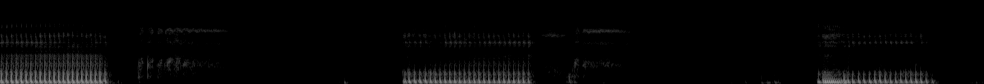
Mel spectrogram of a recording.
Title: Bulldog Bear Snoring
